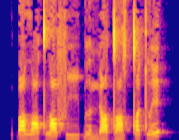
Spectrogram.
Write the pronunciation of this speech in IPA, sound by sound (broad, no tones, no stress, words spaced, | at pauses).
ɓɯðˤotˤðˤo fi ɓɯmʲɯ dˤeztˤɯtʷe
